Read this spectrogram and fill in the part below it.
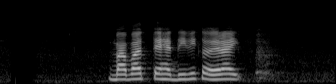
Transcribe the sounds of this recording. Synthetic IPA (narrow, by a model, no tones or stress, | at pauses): babat̪ːæɦɛd̪inikəɾaj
